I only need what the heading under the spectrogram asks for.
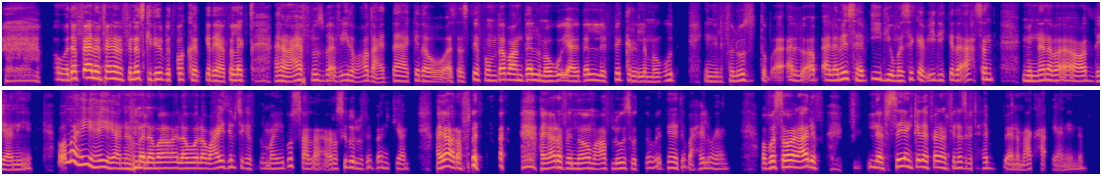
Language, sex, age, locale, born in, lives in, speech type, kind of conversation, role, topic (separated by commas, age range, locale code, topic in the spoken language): Arabic, male, 40-44, ar-EG, Egypt, Portugal, conversation, podcast, guest, إزاي اتأقلمت مع الدفع الرقمي بدل الكاش؟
